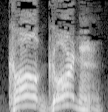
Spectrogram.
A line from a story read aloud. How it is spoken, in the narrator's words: the man said, shouting now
